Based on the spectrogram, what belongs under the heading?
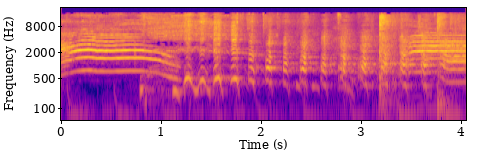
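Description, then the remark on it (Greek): A cat yowls loudly: a long, drawn-out wail that bends downward, then a rapid run of choppy, warbling cries, ending on another sustained yowl. “Φίλε, γιατί βάζεις το γατί μέσα.”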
